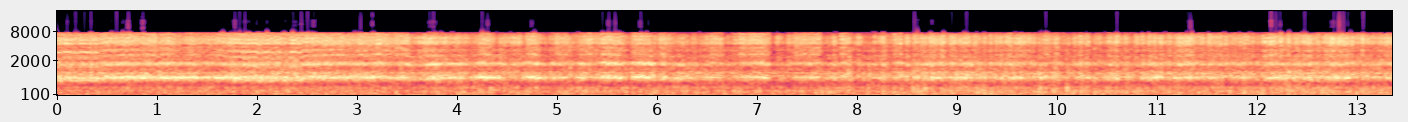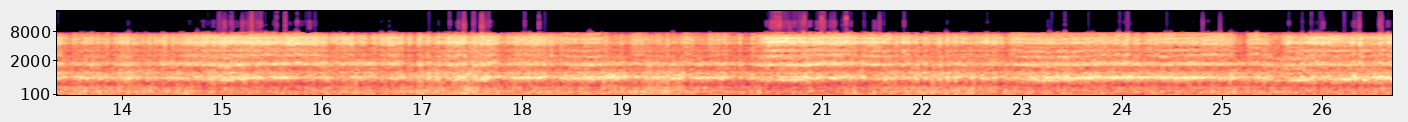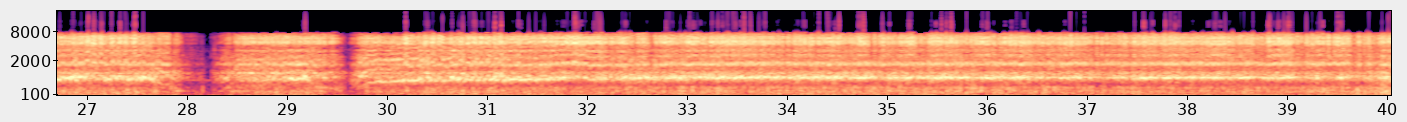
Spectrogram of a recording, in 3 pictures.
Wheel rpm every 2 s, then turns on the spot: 230, 230, 240, 240, 230, 240, 230, 230, 230, 230, 230, 230, 230, 190, 100, 180, 230, 230, 230, 230.
none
